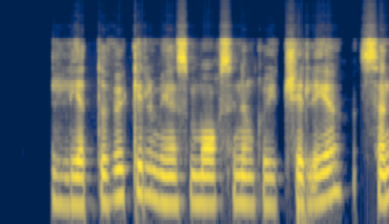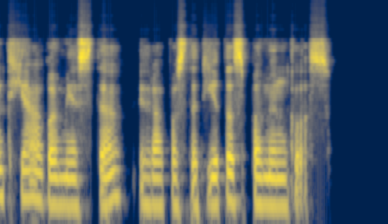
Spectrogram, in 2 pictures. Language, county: Lithuanian, Kaunas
